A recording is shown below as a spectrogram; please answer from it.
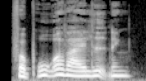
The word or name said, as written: FORBRUGERVEJLEDNING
